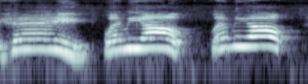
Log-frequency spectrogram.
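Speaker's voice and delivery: high, pleading voice calling from inside; inner little voice. Retold or imitated. Inner voice begging to be let out, high and pleading. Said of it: "that little voice like".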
